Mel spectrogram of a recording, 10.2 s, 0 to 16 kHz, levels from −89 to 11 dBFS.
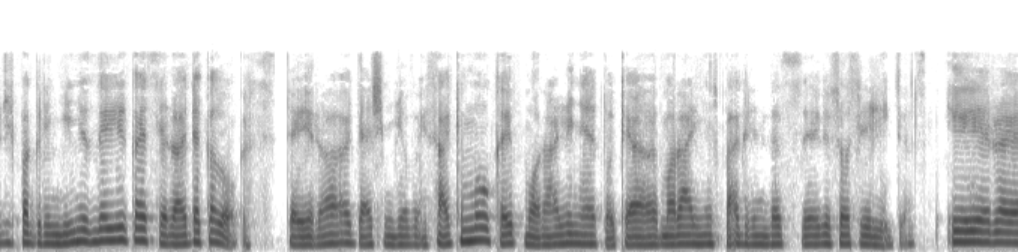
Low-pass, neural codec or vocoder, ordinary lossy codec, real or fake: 7.2 kHz; codec, 16 kHz, 2 kbps, FreqCodec, larger model; AAC, 48 kbps; fake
